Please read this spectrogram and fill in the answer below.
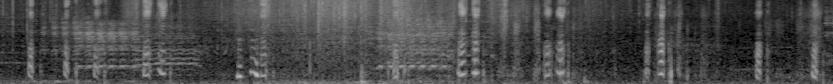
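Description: Newborn Angora kid goat giving two soft, faint bleats, one about a second in and one about four seconds in, with small rustles and clicks as it noses about in the straw.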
